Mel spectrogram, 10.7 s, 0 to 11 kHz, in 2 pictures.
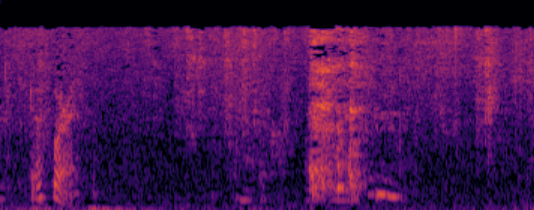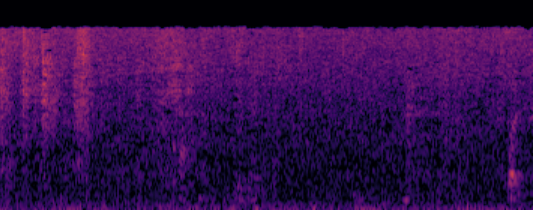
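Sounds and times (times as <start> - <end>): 
faint noise: 0.0 - 10.6
speech: 0.3 - 1.0
person with a scratchy throat from allergies coughing: 3.1 - 4.0.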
